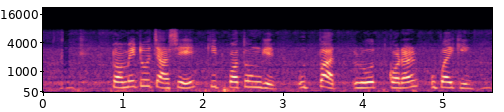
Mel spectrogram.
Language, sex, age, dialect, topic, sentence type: Bengali, female, 18-24, Rajbangshi, agriculture, question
